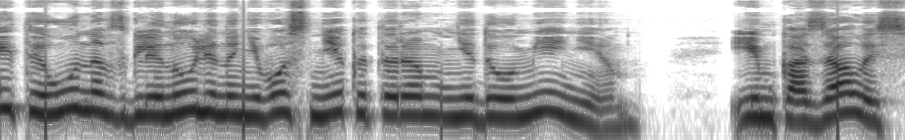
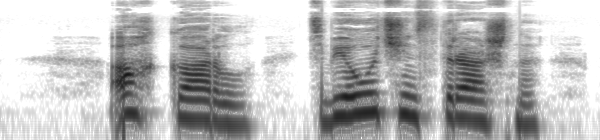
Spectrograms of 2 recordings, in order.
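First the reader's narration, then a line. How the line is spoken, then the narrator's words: Whispered. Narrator (Russian): прошептала она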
